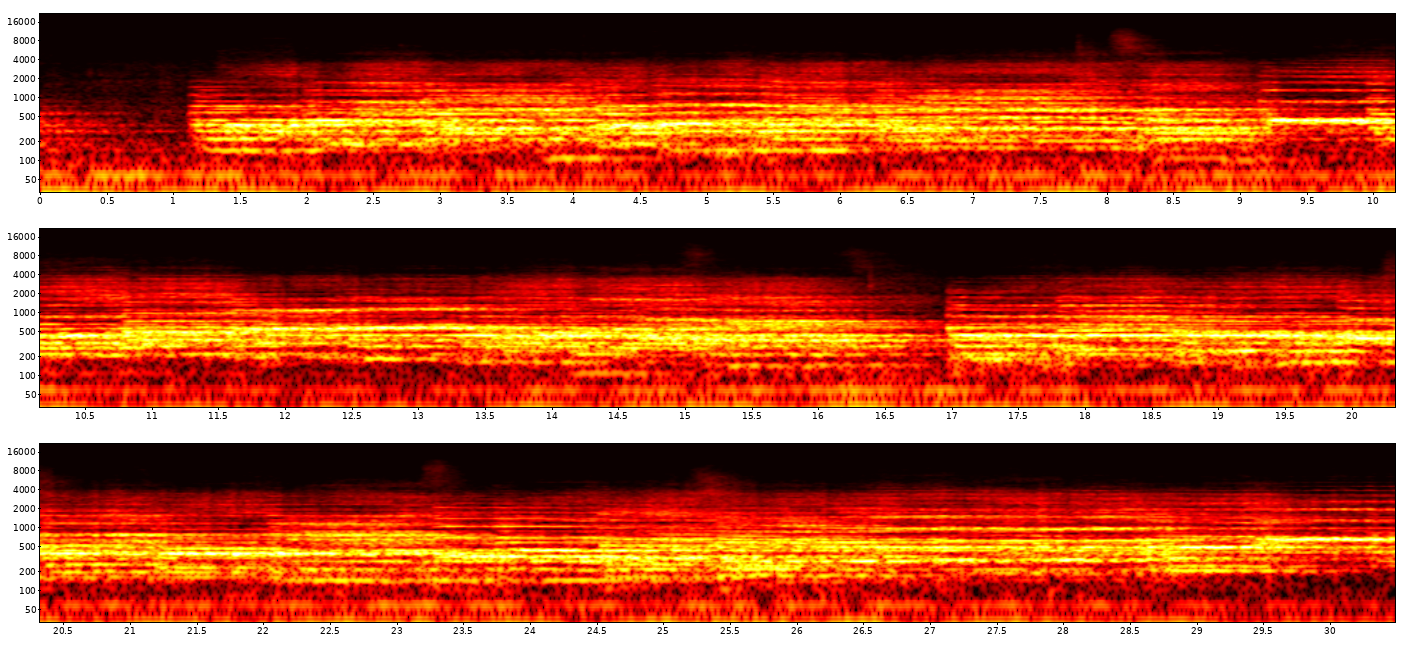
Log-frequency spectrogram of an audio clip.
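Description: Mixed choir of men's and women's voices singing a sustained classical choral piece. The singing pauses briefly about a second in and dips again for a moment about halfway through.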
